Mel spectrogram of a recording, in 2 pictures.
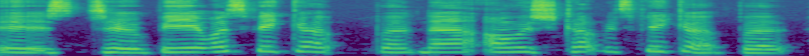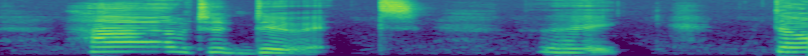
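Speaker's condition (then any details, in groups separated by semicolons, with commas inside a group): Cerebral palsy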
